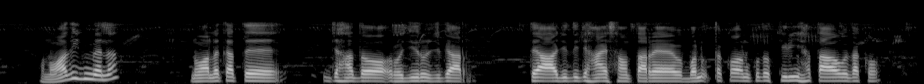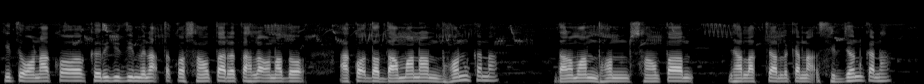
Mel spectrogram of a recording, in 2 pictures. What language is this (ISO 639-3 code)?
sat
